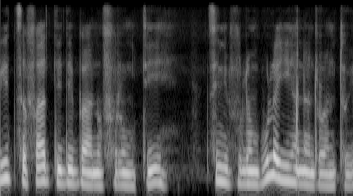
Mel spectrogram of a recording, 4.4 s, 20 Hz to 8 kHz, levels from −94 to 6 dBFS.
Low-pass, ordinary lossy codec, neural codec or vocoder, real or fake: 7.2 kHz; none; autoencoder, 48 kHz, 128 numbers a frame, DAC-VAE, trained on Japanese speech; fake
